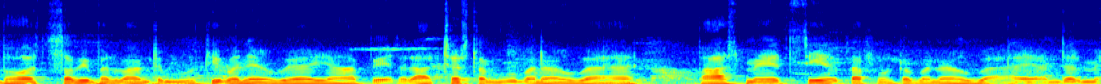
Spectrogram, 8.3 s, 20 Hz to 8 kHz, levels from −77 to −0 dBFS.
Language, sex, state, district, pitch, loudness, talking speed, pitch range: Hindi, male, Odisha, Khordha, 140 Hz, -19 LUFS, 180 wpm, 135-140 Hz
